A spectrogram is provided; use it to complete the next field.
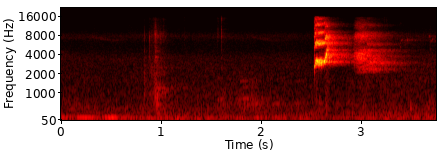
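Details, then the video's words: Lovebird calling a rival: quiet at first with a faint tick, then one abrupt, harsh, high screech trailing into a softer raspy note. "Pancingan Lovebird Paling Di Cari Memanggil Lawan"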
